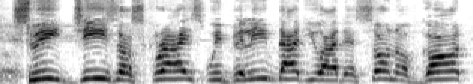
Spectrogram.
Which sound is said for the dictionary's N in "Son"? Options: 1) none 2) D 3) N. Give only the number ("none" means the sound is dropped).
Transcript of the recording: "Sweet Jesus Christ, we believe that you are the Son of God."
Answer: 3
